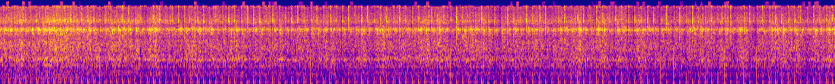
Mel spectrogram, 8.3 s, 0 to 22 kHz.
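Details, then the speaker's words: 1956 Gravely L single-cylinder after head gasket replacement and head bolt torquing (carburetor ruled out): steady fast-idle thump with uneven sharper pops mixed in. It no longer stalls dropping from high speed to idle but still pops; cause not found. "Well, it's a little better. It doesn't stall out when you bring it from high speed to idle. Still popping, you can hear it, but at least it's not stalling."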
